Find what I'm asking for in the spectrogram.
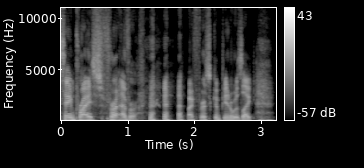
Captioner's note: laughs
